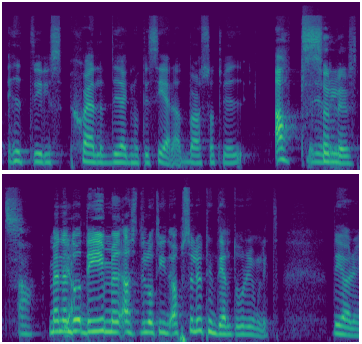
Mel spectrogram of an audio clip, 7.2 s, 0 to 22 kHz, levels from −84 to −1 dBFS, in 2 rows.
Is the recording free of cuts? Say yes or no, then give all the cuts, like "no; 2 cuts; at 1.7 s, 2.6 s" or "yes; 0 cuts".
no; 2 cuts; at 4.0 s, 4.6 s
